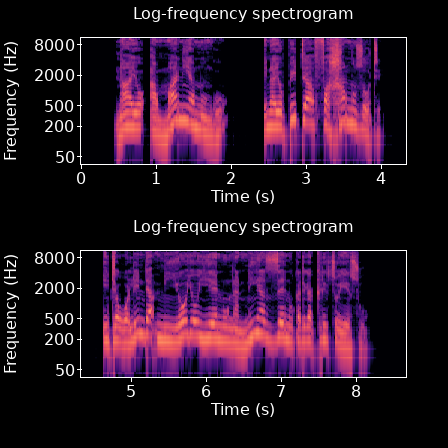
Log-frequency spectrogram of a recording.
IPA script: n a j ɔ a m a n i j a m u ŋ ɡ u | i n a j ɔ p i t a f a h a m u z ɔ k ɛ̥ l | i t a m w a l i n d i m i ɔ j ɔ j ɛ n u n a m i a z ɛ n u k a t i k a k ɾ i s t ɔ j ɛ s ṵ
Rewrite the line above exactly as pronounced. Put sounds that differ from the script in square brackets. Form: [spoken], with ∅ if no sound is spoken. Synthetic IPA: n a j ɔ a m a n i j a m u ŋ ɡ u | i n a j ɔ p i t a f a h a m u z ɔ [t] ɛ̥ [∅] | i t a [∅] w a l i n d [a] m i ɔ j ɔ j ɛ n u n a [n] i a z ɛ n u k a t i k a k ɾ i s t ɔ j ɛ s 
